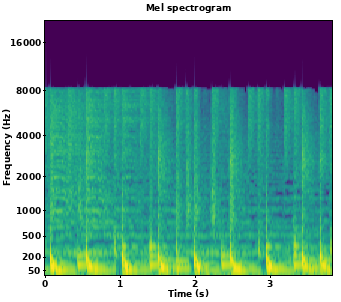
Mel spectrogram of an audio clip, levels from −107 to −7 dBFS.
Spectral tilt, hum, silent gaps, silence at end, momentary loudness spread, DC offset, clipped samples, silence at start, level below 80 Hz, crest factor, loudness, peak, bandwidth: -5.5 dB/octave; none; none; 0 s; 4 LU; under 0.1%; under 0.1%; 0 s; -20 dBFS; 16 dB; -18 LUFS; 0 dBFS; 8.8 kHz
